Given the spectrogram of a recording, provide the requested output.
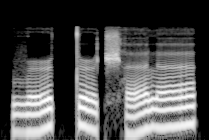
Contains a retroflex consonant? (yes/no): no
